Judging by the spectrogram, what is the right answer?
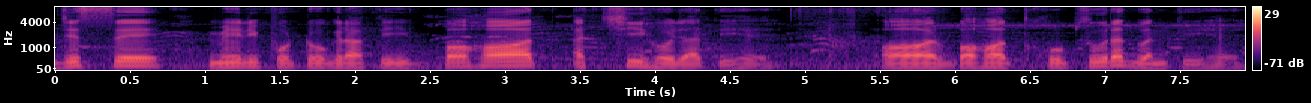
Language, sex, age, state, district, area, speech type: Urdu, male, 18-30, Uttar Pradesh, Lucknow, urban, spontaneous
